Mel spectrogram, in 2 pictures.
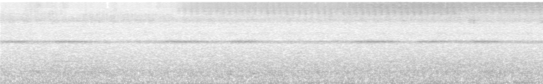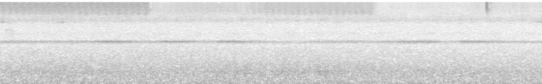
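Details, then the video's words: Crickets in Crimea sing through a southern night, their unbroken shrill trill shimmering steadily. Fainter high hissing rides above it, and a soft breeze rustles beneath. "Звук ночи. Юг. Крым. Сверчки поют."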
